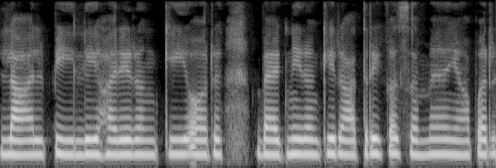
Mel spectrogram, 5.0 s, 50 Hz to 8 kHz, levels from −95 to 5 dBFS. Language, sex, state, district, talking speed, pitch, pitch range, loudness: Hindi, female, Chhattisgarh, Bastar, 205 wpm, 220 Hz, 215-220 Hz, -16 LUFS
